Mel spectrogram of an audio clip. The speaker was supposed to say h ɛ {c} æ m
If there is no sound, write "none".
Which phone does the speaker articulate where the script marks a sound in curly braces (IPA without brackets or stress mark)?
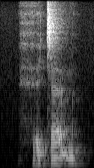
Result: c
